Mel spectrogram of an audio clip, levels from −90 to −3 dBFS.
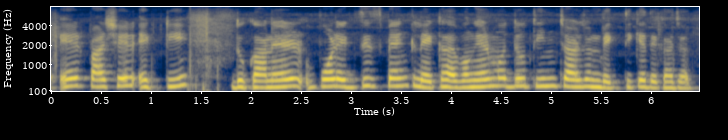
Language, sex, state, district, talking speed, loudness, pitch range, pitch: Bengali, female, Assam, Hailakandi, 150 wpm, -13 LUFS, 225-265 Hz, 245 Hz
